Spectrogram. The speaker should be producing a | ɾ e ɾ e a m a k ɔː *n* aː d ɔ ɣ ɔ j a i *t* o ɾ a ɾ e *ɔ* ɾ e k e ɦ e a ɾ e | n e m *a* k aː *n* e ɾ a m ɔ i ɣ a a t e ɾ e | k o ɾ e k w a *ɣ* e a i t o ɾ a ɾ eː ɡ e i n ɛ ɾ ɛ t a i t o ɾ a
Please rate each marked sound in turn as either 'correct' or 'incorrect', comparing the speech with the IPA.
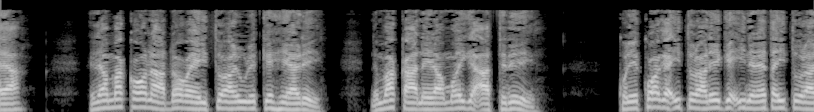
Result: correct, correct, incorrect: u, correct, correct, correct

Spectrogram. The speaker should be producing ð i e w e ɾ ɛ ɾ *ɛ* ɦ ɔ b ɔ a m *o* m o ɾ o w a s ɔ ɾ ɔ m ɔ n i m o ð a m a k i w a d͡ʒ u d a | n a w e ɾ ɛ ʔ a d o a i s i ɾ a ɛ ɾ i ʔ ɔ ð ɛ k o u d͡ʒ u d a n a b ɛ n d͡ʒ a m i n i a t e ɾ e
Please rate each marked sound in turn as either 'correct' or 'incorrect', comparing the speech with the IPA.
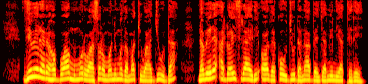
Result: correct, incorrect: u

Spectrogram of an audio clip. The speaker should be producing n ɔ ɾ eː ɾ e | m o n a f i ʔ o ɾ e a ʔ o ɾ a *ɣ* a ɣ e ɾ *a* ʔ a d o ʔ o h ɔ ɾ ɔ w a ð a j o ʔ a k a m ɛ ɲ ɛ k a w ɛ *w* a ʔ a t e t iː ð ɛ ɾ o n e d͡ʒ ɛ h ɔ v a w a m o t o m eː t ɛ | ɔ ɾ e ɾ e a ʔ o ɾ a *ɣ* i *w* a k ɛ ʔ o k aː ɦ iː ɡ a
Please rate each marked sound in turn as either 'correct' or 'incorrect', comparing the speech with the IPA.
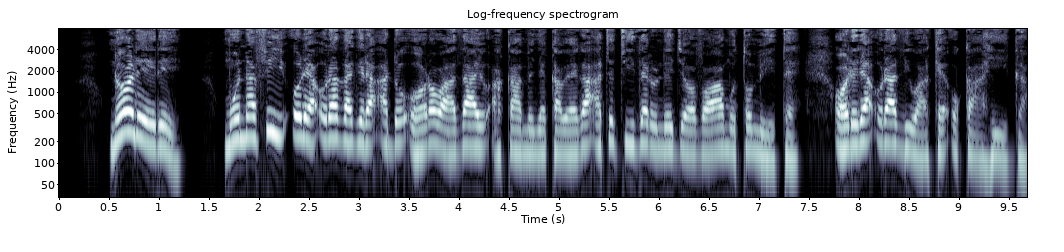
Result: incorrect: ð, correct, incorrect: ɣ, incorrect: ð, correct

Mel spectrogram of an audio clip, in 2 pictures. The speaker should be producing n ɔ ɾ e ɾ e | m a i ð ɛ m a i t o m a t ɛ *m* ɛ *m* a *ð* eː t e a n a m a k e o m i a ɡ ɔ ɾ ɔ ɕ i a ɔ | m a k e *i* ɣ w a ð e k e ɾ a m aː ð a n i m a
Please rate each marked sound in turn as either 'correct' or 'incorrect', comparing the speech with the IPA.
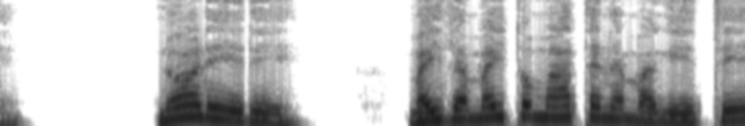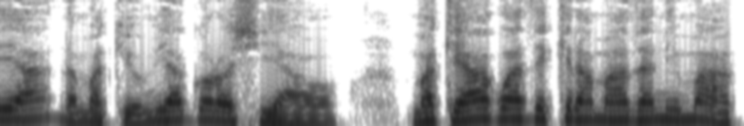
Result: incorrect: n, correct, incorrect: ɣ, incorrect: a

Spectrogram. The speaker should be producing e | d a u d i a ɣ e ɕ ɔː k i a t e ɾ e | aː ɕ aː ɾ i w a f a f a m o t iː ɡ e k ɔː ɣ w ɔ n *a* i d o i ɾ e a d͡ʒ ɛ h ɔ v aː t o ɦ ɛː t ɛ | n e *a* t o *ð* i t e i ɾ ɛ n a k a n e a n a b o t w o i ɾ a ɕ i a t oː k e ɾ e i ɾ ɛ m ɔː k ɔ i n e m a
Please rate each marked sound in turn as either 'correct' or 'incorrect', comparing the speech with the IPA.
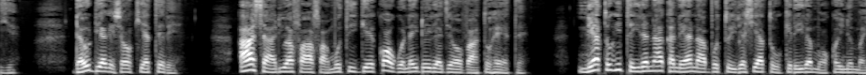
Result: correct, correct, incorrect: ɣ

